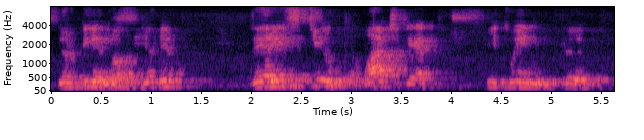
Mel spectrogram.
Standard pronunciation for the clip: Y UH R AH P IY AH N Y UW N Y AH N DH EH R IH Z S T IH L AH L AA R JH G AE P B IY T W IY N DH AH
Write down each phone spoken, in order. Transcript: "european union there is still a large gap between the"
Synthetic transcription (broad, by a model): Y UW R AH P IY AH N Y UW N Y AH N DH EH R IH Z S T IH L AH W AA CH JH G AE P B IY T W IY N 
